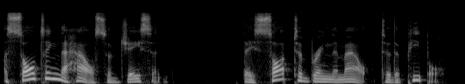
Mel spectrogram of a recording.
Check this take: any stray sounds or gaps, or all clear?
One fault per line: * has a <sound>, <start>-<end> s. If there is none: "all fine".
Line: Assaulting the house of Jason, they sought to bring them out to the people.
all fine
